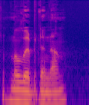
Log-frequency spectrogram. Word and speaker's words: molybdenum: It's kind of spelled molybendum, but I believe it's pronounced molybdenum. Molybdenum.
